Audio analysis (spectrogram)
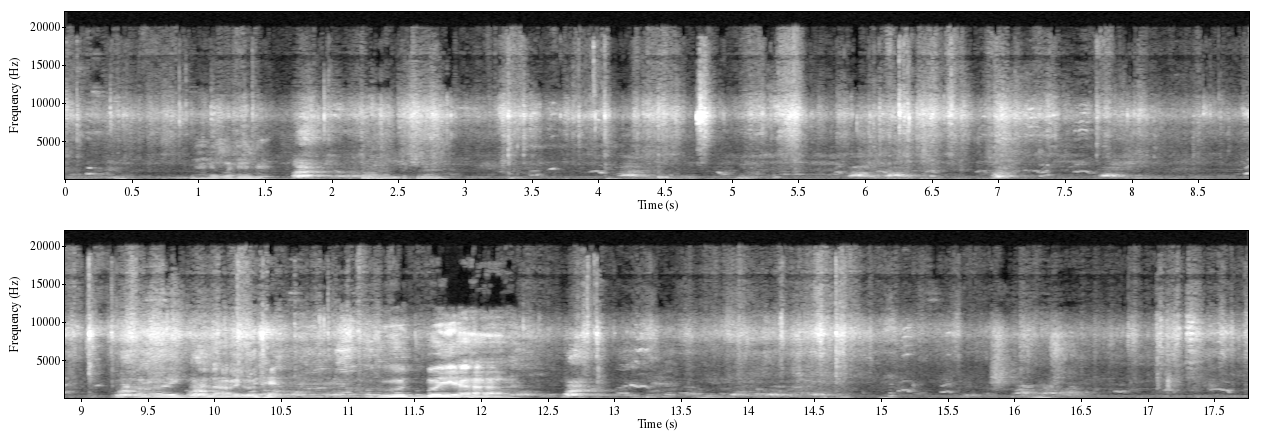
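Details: Two-week-old Belgian Malinois puppies during their first deworming, giving high, wavering whimpers and short yelps that are loudest midway through, mixed with Filipino speech from the people handling them.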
